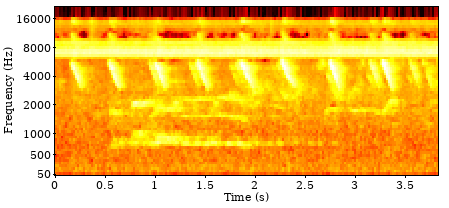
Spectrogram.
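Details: Birds calling in the morning among natural sounds: sharp, high downslurred chirps repeated roughly twice a second, with thin steady whistles lower down, over a constant high-pitched insect drone.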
